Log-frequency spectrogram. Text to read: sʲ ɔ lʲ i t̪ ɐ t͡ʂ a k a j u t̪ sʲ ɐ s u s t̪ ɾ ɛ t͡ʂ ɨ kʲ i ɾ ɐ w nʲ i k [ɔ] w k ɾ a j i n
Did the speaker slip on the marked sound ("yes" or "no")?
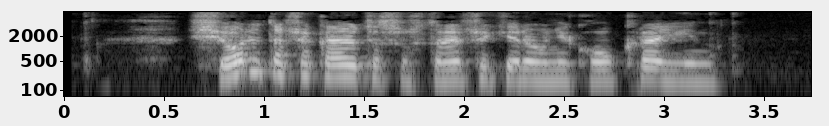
no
